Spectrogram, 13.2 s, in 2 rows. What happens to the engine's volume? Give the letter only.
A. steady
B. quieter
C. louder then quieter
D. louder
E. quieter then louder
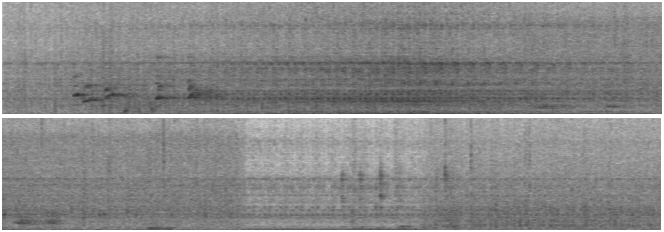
C.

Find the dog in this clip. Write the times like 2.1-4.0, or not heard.
0.7-2.2, 5.2-7.2, 9.9-11.3.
